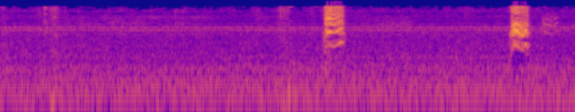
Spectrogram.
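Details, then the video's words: Female double-collared seedeater calling to stir a male into singing: two short, sharp, high chips about two seconds apart, with a steady faint high hiss in the background. "Piado de Fêmea de Papa capim"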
